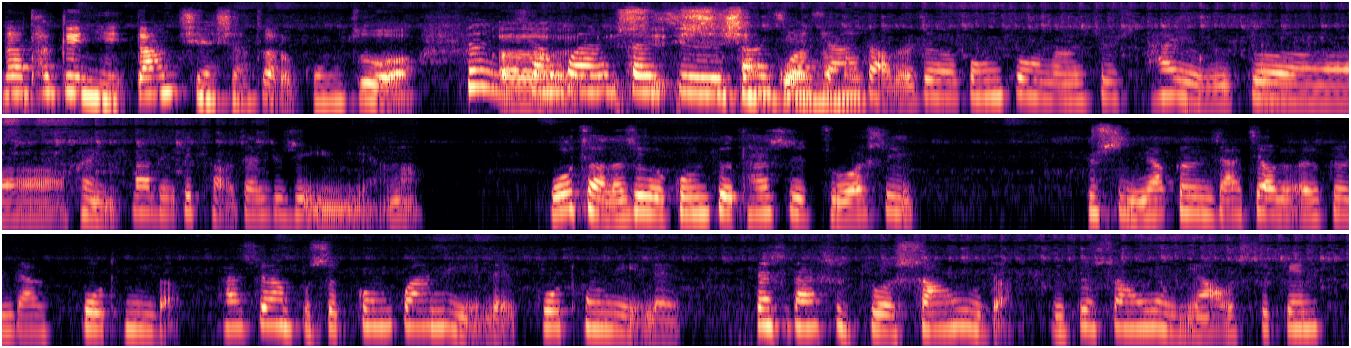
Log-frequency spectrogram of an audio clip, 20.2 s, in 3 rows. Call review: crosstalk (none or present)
present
